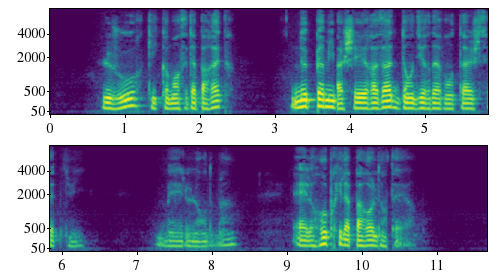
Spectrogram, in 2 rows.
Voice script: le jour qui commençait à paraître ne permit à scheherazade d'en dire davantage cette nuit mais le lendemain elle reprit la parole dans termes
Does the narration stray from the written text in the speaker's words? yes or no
no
